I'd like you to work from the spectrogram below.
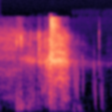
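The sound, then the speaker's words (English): A single loud sneeze bursts out with a sharp hissy peak, followed by a few faint clicks and breaths as it trails off. “Bless you.”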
